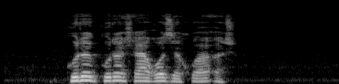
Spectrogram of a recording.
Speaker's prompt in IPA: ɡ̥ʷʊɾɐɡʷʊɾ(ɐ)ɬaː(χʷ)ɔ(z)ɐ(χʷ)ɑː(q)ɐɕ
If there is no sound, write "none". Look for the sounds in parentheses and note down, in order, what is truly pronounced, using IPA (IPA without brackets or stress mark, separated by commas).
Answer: ɐ, ʁʷ, z, xʷ, ʔ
